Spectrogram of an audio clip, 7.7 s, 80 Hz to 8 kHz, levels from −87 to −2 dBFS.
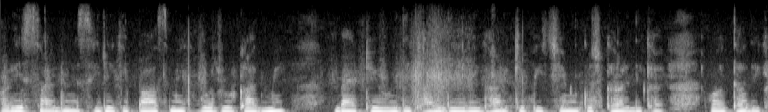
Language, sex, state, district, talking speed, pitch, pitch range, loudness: Hindi, female, Bihar, Saharsa, 225 wpm, 210 Hz, 210-220 Hz, -15 LUFS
